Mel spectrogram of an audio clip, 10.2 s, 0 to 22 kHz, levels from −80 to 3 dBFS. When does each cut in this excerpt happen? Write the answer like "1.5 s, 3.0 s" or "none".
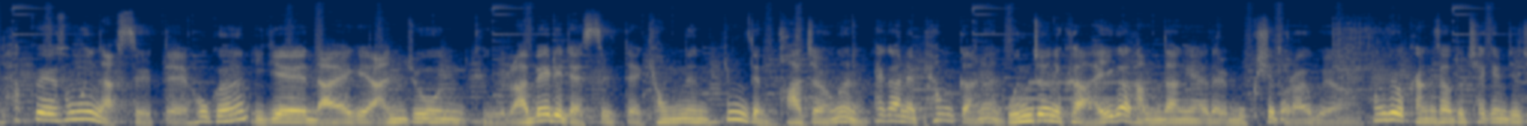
none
